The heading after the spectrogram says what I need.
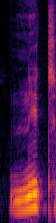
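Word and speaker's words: knit: जैसे निट इसको हम कनिट नहीं बोलेंगे, नी इसको कनी नहीं बोलेंगे, नाइफ इसको हम कनाइफ नहीं बोलेंगे।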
